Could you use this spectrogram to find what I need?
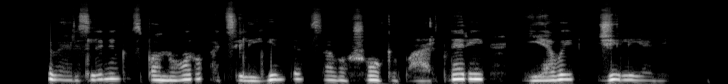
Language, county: Lithuanian, Utena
